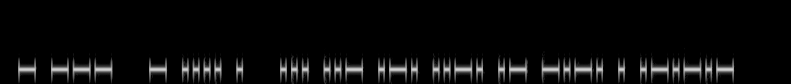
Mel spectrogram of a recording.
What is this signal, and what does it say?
Morse code, heard as a keyed tone, about 21 wpm, 700 Hz. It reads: TO THE SURFACE.
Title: Sentences from Top 1000 Words - Review Part 3 - 22wpm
